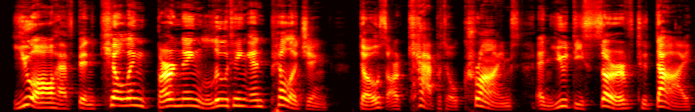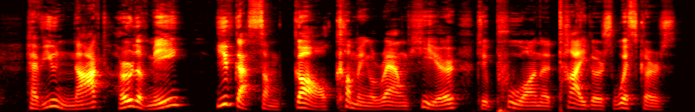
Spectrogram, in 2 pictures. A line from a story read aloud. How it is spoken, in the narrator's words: Shi Jin shouted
